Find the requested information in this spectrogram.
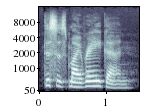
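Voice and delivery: usual speaking voice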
